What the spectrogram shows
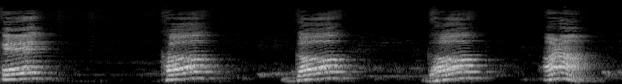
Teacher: कंठ से बोले जाते हैं ये। जीभ कंठ से टकराती है इनका ध्वनि कंठ से निकलती है। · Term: कै वर्ग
